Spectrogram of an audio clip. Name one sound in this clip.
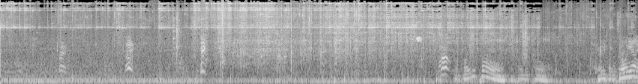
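Hooves of a team of mules thud on soft dirt.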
